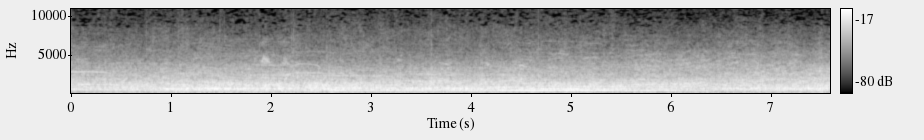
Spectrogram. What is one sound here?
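A large crowd cheers steadily in a big echoing arena.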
